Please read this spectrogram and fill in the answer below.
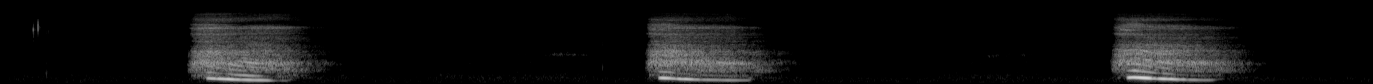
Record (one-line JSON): {"exhalation_length": "13.7 s", "exhalation_amplitude": 15885, "exhalation_signal_mean_std_ratio": 0.35, "survey_phase": "beta (2021-08-13 to 2022-03-07)", "age": "18-44", "gender": "Female", "wearing_mask": "No", "symptom_sore_throat": true, "smoker_status": "Never smoked", "respiratory_condition_asthma": false, "respiratory_condition_other": false, "recruitment_source": "Test and Trace", "submission_delay": "2 days", "covid_test_result": "Positive", "covid_test_method": "RT-qPCR", "covid_ct_value": 26.1, "covid_ct_gene": "N gene"}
